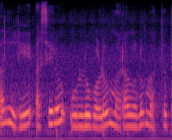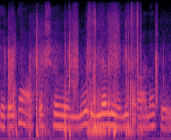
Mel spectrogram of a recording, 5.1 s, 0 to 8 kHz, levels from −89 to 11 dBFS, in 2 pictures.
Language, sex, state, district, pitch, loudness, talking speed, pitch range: Kannada, female, Karnataka, Bangalore, 205 Hz, -22 LUFS, 105 wpm, 195-220 Hz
